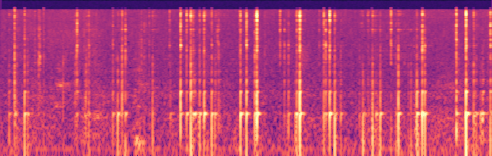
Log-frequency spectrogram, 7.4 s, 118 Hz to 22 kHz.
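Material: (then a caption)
Shell. A seashell is tapped in quick, irregular bursts, each tap a short, dry, wood-block-like knock with a faint tone near 490 Hz that dies away almost instantly. Soft mouth sounds run underneath throughout, and the overall sound is quiet and weighted toward the low end.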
